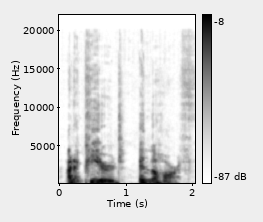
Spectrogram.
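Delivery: ordinary delivery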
